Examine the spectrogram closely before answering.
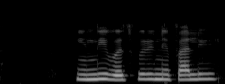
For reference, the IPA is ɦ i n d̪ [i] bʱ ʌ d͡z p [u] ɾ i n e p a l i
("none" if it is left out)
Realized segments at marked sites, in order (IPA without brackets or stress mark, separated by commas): i, u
